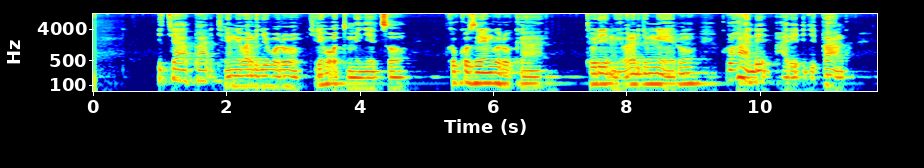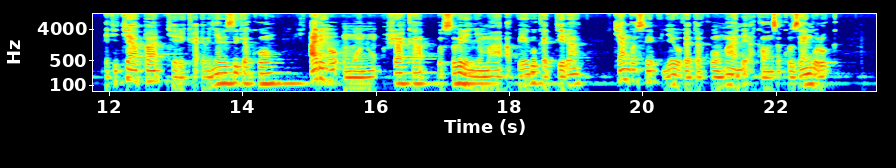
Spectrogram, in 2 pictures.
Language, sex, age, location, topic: Kinyarwanda, male, 25-35, Nyagatare, government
